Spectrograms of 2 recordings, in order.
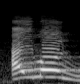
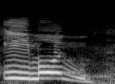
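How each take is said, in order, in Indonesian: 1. Kata itu dimulai dengan vokal 'a'. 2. Kata itu dimulai dengan vokal 'i'. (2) "jangan dibaca imun"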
